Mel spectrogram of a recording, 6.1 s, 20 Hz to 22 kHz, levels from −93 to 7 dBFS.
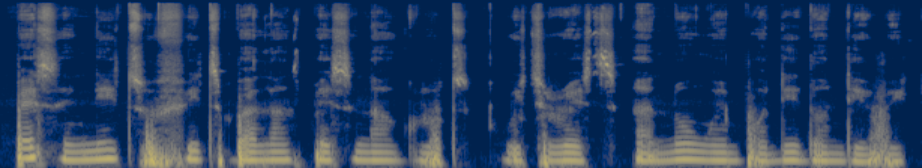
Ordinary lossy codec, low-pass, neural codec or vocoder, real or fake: none; none; none; real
